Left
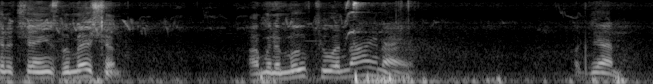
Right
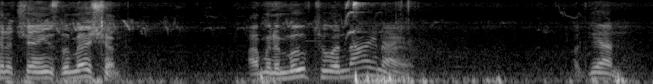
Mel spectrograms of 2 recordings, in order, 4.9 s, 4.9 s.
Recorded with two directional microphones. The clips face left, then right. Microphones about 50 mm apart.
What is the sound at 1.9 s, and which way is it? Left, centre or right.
Speech, right.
